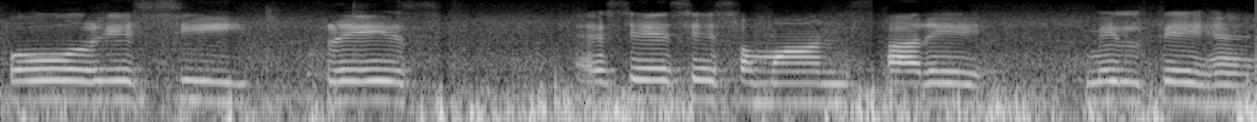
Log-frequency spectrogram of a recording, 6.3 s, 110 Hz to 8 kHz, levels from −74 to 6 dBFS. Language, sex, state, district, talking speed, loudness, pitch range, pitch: Hindi, female, Haryana, Jhajjar, 85 wpm, -15 LUFS, 205-235 Hz, 220 Hz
